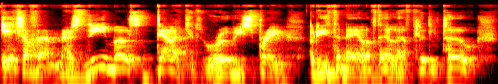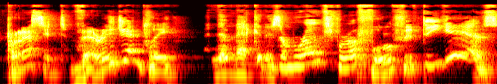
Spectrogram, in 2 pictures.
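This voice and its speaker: A man puts on a character voice. He talks at a moderate pace. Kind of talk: mock showman's spiel. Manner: playful, ironic, rambling.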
